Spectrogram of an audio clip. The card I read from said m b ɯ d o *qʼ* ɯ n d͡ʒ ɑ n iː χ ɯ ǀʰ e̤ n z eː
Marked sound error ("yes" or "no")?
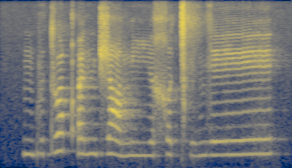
no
